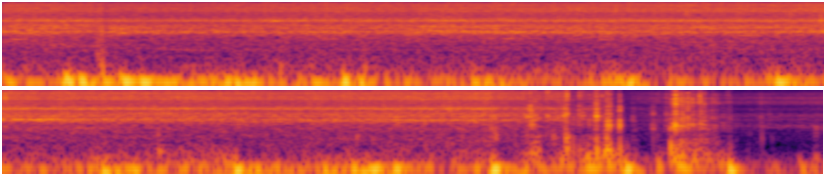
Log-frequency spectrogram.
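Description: Steady rush of water spraying and splashing from an indoor waterpark play structure. Near the end the rush drops off abruptly and a few sharp knocks follow.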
